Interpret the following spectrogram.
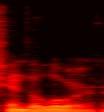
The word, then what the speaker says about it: Chandelure: Chandelure or chandelier but you say it like Chandelure cuz it's like a ghost and he's like that's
